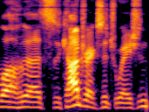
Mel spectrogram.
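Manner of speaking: dismissive, offhand, brushing-aside tone. Showing how a remark about his contract can sound dismissive. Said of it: "it almost sounds dismissive".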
